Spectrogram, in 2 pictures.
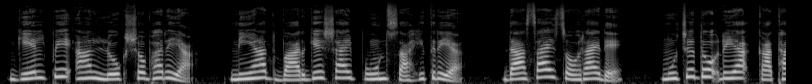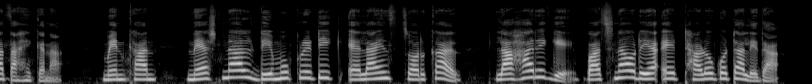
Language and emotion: Santali, neutral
